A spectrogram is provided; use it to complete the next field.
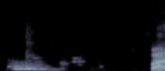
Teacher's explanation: Perut bibir ketemu ujung gigi seri atas, huruf fa.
